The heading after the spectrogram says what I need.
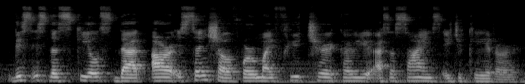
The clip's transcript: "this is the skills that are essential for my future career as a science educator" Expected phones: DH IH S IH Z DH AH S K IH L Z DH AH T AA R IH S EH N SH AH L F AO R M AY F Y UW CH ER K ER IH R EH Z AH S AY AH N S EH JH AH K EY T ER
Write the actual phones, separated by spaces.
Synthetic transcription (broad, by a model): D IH S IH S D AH S K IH L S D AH T AA R IH S EH N SH AH L F AO R M AY F Y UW CH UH K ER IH R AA S AH S AY AH N S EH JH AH K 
